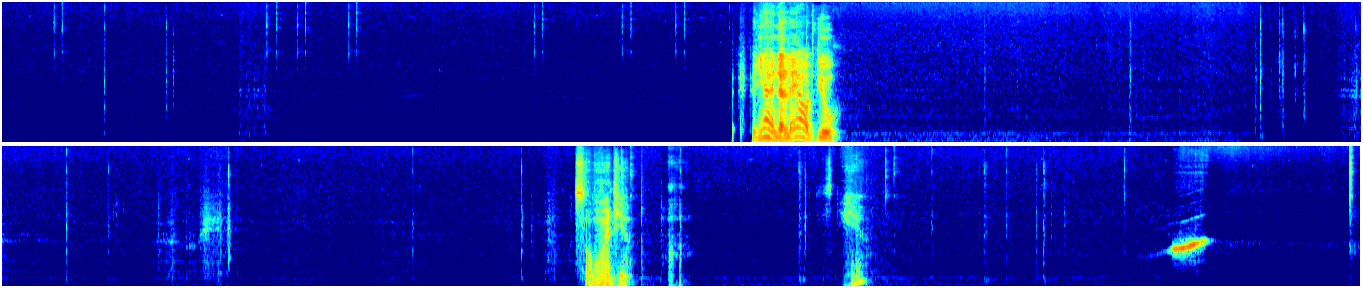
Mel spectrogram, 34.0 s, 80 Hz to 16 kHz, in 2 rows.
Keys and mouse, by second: 0.6 click, 1.3 middle click, 3.3 click, 3.7 click, 6.6-7.7 drag, 8.4 click, 9.1-15.7 middle drag, 16.1 Tab, 17.8 middle click, 19.7 Tab, 22.1-23.5 middle drag, 24.7 click, 25.4-26.9 middle drag, 28.0 click, 28.6 middle click, 29.5 middle click, 31.0-33.9 drag.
